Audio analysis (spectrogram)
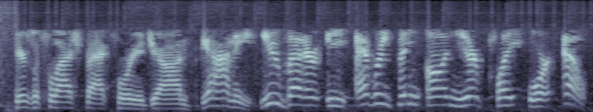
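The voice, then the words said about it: Imitates another person's voice. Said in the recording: “That was like a really good impression.”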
